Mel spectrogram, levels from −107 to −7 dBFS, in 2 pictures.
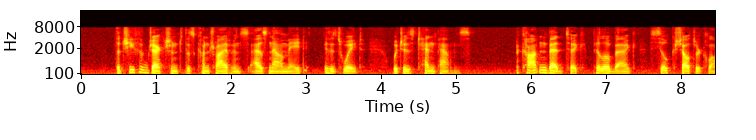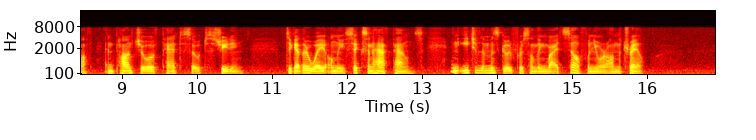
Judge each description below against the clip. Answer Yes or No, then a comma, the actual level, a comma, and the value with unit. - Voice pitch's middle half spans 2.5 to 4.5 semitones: Yes, average, 3.5 semitones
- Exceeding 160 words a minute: Yes, average, 180 wpm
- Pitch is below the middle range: Yes, low, 120 Hz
